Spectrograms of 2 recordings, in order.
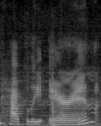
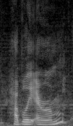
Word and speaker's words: HappiLeeErin: today was the happy we headed yeah I'm happily Aaron I have a youtube channel it's under the same name it's spelled h AP PIL ee e rin I'm sorry I am er I am happily Aaron excuse me for the the baby whining in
